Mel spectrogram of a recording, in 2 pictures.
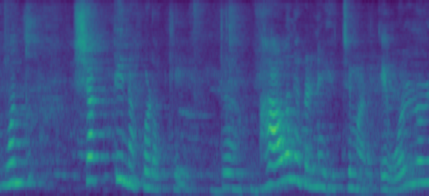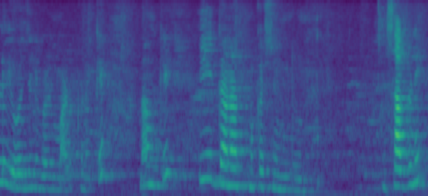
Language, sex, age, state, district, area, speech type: Kannada, female, 30-45, Karnataka, Chikkamagaluru, rural, spontaneous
